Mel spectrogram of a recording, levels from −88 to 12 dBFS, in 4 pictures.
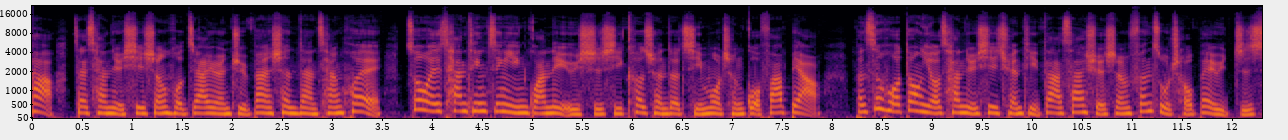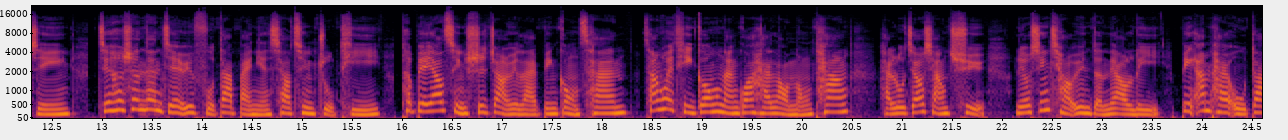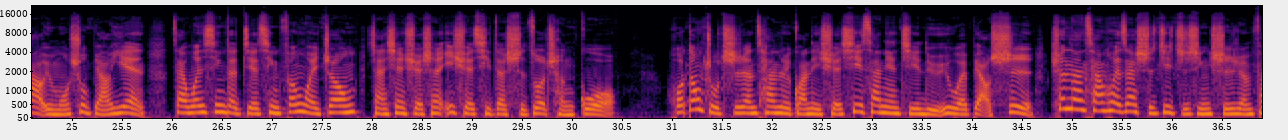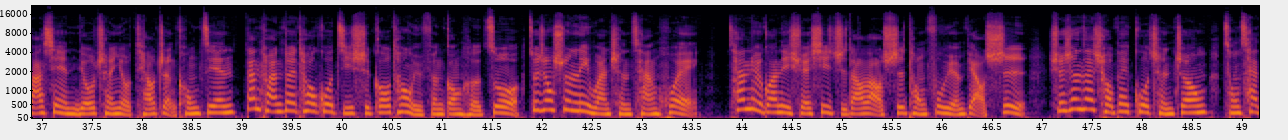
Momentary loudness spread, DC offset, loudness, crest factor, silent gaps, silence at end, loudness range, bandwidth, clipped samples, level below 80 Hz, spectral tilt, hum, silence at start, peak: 4 LU; under 0.1%; -19 LUFS; 10 dB; none; 0 s; 1 LU; 17.5 kHz; under 0.1%; -42 dBFS; -4 dB/octave; none; 0 s; -8 dBFS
